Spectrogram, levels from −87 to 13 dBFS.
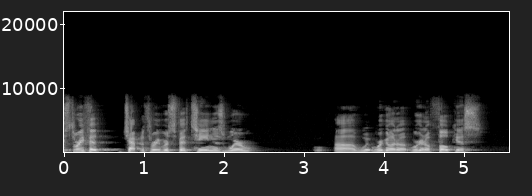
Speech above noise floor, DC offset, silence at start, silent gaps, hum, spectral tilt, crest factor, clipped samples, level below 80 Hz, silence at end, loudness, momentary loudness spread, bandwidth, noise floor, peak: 60 dB; under 0.1%; 0 s; none; none; -4.5 dB/octave; 18 dB; under 0.1%; -74 dBFS; 0.4 s; -17 LUFS; 10 LU; 8.8 kHz; -76 dBFS; 0 dBFS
